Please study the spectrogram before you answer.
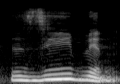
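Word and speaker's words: sieben: হচ্ছে ডান তারপর আছে জিবেন জিবেন এস তে দেওয়া আছে আমরা পড়েছিলাম একটু আগে এস এর উচ্চারণ প্রথমে থাকলে জ এর মত হবে তাহলে যে জয় এর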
